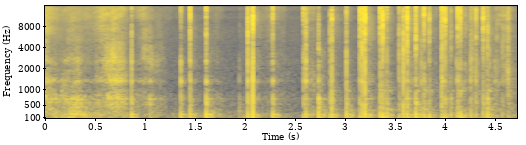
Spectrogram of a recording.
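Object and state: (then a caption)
Wooden tabletop, solid. Long natural fingernails scratch across a light-colored, flat, solid wooden tabletop, making a soft, airy rasp for about the first second. A quick run of sharp, dry taps follows in uneven clusters, each click bright and dying away almost at once.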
